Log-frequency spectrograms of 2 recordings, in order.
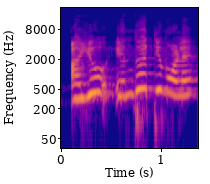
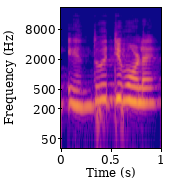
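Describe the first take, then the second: First: High-pitched, anxious cry of concern; motherly alarm. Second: Concerned repeat question. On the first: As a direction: gasp out the worried question. Mother alarmed at crying girl. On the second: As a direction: ask with steady, contained worry. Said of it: "അവൻ വീണ്ടും ചോദിച്ചു". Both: A narrator's reading.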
